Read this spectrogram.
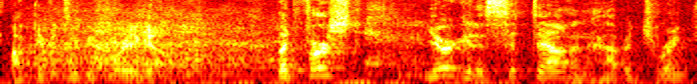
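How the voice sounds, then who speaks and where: An actor playing a flirtatious, pushy Hollywood producer in a stage play. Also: male voice, mid-range voice, brisk, slight background noise. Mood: charming. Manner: coaxing, lively, exuberant.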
